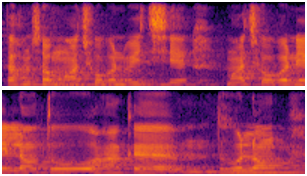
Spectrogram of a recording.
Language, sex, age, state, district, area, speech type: Maithili, female, 45-60, Bihar, Madhubani, rural, spontaneous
